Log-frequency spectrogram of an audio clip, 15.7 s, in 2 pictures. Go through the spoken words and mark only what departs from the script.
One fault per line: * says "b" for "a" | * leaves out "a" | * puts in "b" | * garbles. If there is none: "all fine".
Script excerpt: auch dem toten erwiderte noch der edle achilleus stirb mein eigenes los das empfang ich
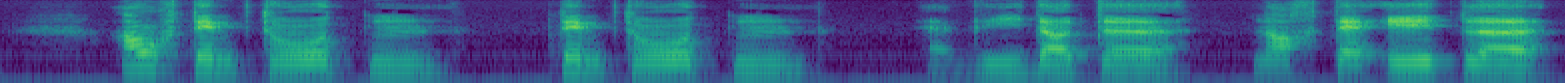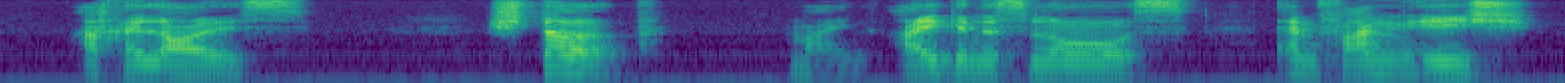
* puts in "dem toten"
* leaves out "das"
